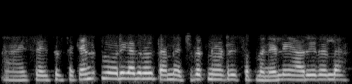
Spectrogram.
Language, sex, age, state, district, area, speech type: Kannada, female, 30-45, Karnataka, Gulbarga, urban, conversation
